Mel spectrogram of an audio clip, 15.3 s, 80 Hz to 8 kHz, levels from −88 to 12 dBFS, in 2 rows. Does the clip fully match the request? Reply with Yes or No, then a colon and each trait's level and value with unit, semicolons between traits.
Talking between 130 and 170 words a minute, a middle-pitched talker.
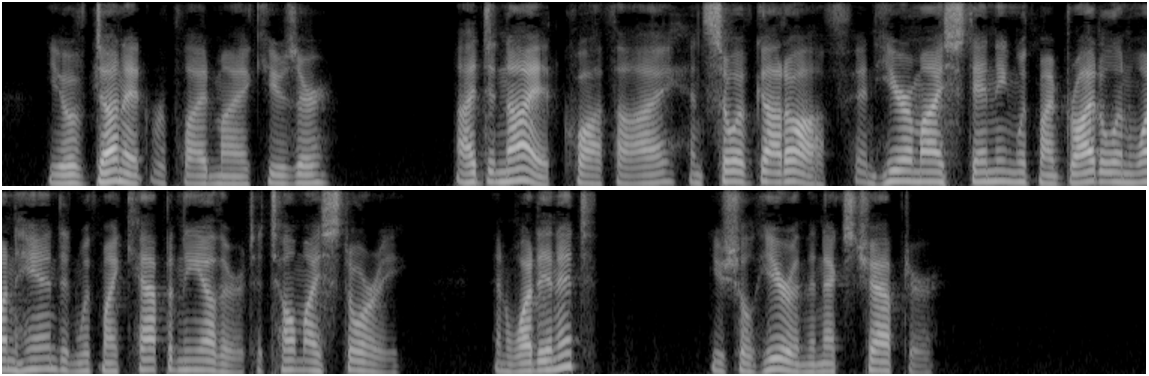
No: average, 195 wpm; medium, 145 Hz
